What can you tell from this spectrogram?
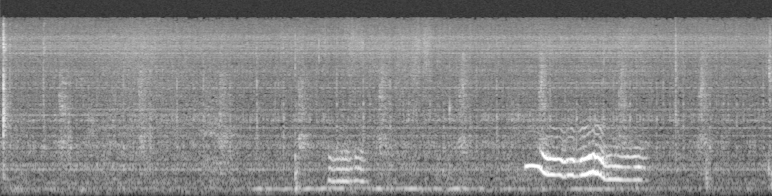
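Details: Indoors, a cat battling its mirror image makes a faint low murmur, then a louder quavering yowl that wobbles up and down for about a second and a half, set over a steady low household hum.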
